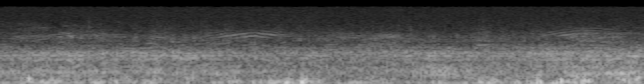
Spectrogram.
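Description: Geese honking a few times over a low, gusting rumble of wind on the microphone.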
